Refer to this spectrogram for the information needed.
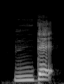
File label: "nde", this One, tlacochahuaya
